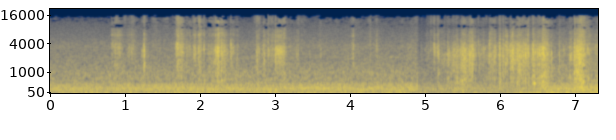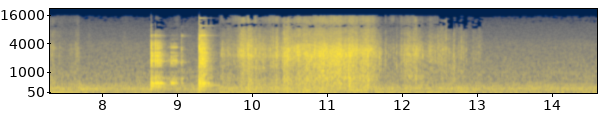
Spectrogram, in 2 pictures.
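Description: Glass drinking straws clinking against each other and the tabletop as they are handled and set down, with rustling between. Two sharp clinks about nine seconds in are the loudest, followed by a couple of seconds of rustling.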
